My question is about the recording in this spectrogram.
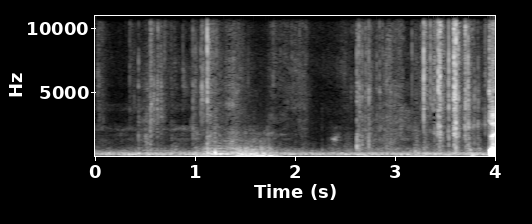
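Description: Light crinkling and soft clicks of baseball cards and plastic wrapping being handled, the clicks growing more frequent near the end.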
